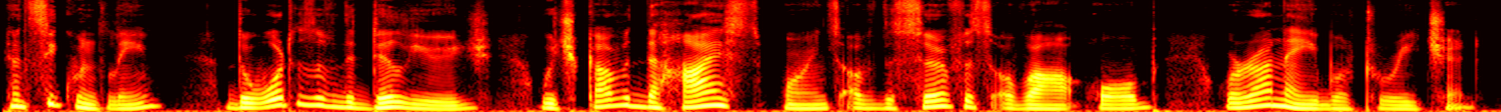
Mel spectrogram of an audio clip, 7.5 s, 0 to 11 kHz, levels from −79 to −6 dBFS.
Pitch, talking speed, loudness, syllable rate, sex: 140 Hz, 175 wpm, -19 LUFS, 5.6 syllables/s, male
